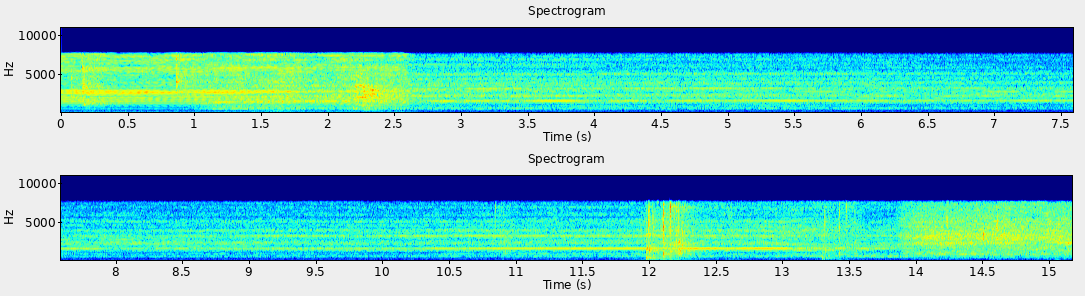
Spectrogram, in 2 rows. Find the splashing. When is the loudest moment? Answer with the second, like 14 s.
12 s.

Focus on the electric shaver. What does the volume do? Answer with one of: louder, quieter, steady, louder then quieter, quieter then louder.
quieter.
